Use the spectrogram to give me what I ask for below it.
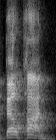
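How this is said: The t sound in the middle is pronounced. Someone not from the area says it. "they pronounce it exactly the way it's spelled"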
